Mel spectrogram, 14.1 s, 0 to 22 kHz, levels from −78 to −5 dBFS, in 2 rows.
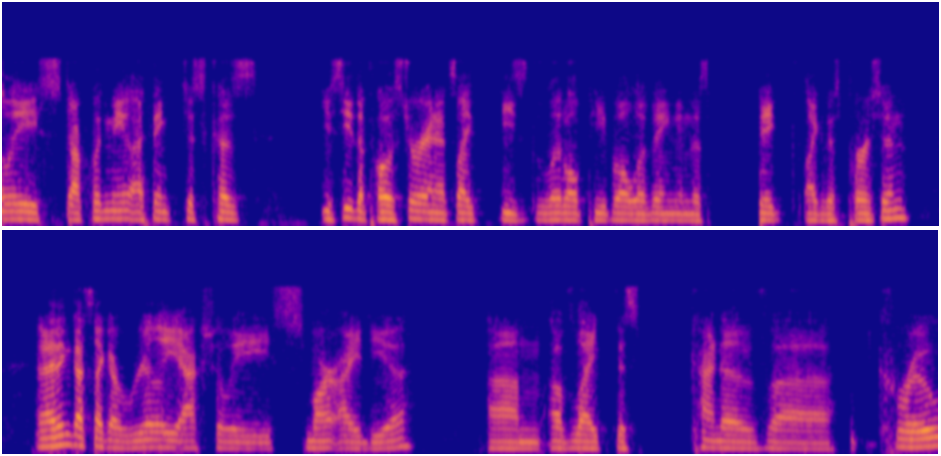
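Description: Throughout the speech, the sound is hoarse and grainy, and nothing reaches above about 7.7 kHz. This is Speex codec damage, plainly audible: the coarse quality points to a bitrate near 10 kbps, too few bits to encode the excitation cleanly.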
